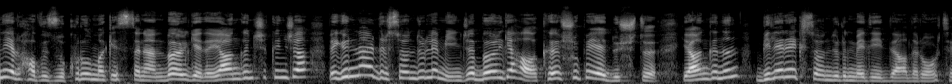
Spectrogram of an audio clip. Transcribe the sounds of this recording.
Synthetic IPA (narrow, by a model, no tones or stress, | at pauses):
njɛɾɦafɯzukʰuɾulˠmakist̪ʰe̞nænbø̞lʲɟe̞d̪ɛjaŋɡɯnt͡ʃʰɯkɯnd͡ʒavɛɟynlʲæɾd̪iɾsø̞nd̪yɾylʲemijind͡ʒɛbø̞lʲɟɛɦalˠkʰɯʃypʰe̞jɛd̪yʃt̪ʰyjaŋɡɯnɯnbilʲe̞ɾɛcsø̞nd̪yɾylʲme̞d̪iːd̪ːɛaːlˠaɾɯo̞ɾt̪ʰa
